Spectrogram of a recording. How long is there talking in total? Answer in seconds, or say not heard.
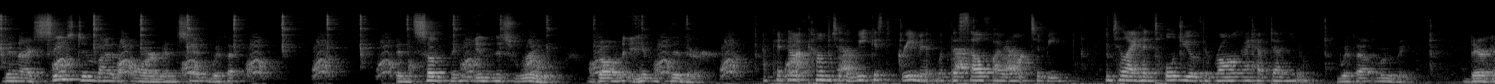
13 s.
